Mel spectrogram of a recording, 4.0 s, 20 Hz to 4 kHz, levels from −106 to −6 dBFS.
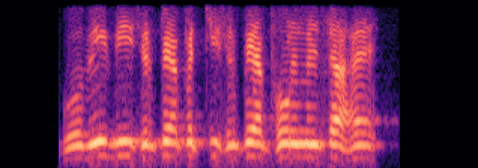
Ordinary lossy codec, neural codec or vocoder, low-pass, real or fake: none; none; 3.6 kHz; real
